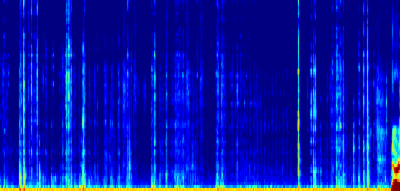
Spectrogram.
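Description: Small screws being driven by hand with a screwdriver into a perforated metal gusset plate: faint scratching and light metal clicks, a few of them sharper, over a steady low hum.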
